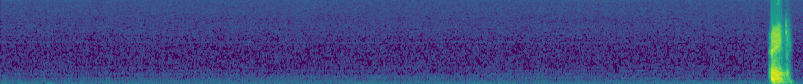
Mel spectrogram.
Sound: silence

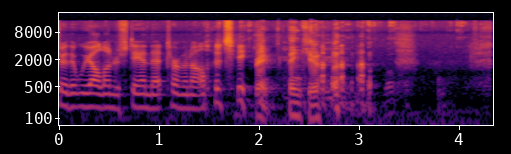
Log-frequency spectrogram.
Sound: laughs

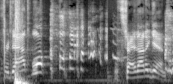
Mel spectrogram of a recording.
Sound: giggling

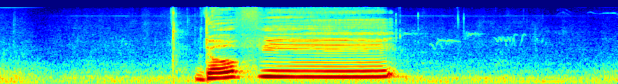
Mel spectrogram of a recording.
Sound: singsong-y voice

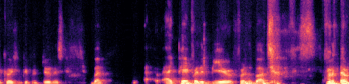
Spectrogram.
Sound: laughs

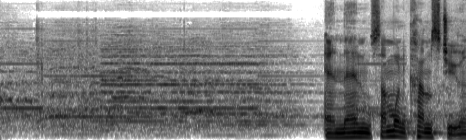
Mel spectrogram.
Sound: sirens wailing

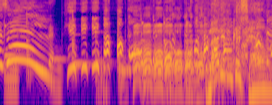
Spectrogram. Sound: all laughing

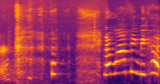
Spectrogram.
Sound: laughs

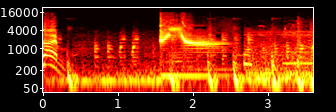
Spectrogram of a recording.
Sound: boing

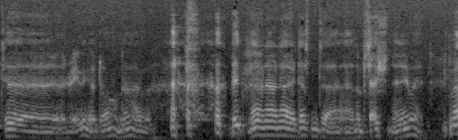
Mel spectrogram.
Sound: laughs

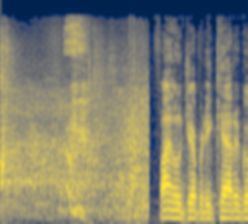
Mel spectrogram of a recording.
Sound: audience laughing; grunting

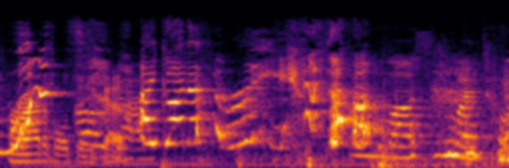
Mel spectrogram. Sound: laughs

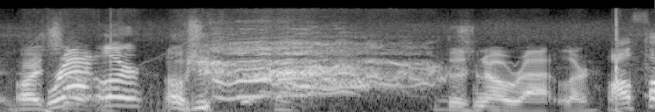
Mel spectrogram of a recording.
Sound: laughs

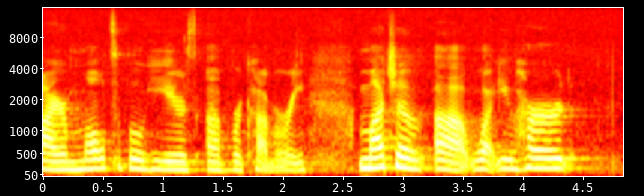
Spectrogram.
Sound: none

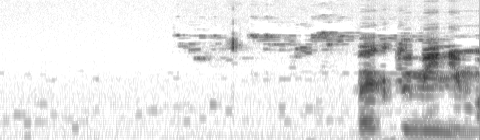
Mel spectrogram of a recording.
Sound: birds chirping

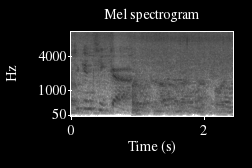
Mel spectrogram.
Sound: sizzle sounds

